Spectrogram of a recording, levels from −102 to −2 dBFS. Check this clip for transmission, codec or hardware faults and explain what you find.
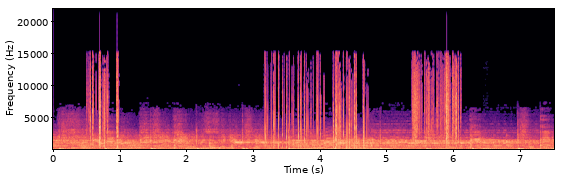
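There's one recurring problem: cable scratch noise, in three bursts at 0.51 to 0.98 s, 3.17 to 4.73 s and 5.38 to 6.12 s. It's a ragged rustling scratch, a little louder than the audio in the first burst and about level with it later, likely a worn cable or connector whose contact keeps shifting.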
